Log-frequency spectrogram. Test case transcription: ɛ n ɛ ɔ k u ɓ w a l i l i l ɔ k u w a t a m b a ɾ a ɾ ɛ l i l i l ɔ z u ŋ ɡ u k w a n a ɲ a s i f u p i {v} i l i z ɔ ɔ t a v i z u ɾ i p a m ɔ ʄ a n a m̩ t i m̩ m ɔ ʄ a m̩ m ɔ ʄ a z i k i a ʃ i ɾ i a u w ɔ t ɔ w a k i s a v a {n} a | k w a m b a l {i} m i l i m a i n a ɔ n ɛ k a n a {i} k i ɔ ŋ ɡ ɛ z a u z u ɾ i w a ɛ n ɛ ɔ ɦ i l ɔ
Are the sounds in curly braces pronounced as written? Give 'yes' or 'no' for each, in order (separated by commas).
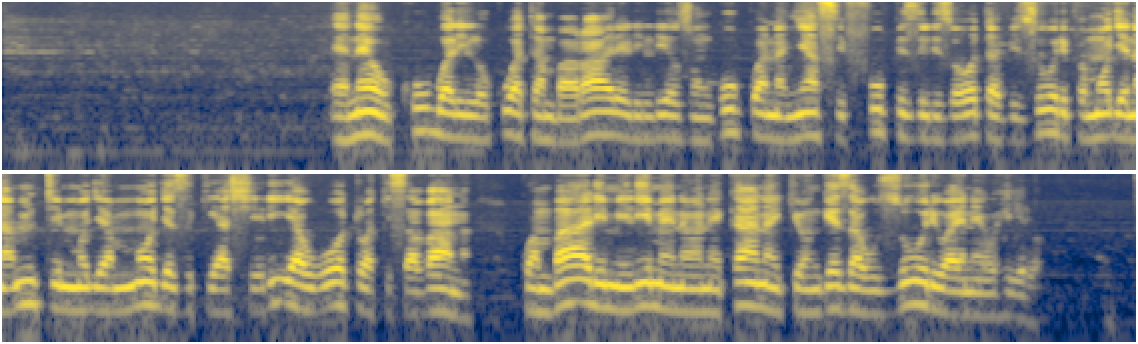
no, yes, yes, yes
